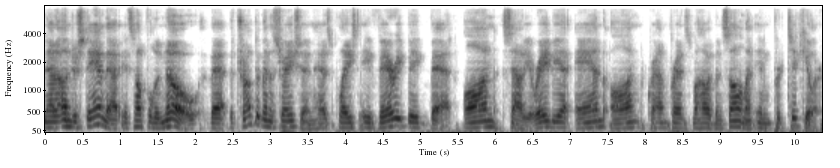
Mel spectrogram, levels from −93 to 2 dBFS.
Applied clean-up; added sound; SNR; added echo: neural mask model DeepFilterNet 3.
